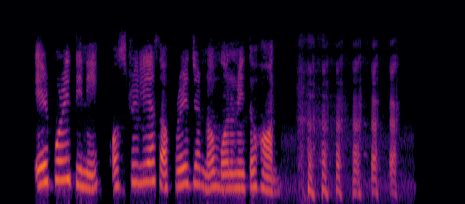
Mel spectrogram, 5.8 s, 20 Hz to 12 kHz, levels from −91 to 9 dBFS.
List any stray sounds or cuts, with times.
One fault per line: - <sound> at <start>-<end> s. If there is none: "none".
- laugh at 3.7-5.0 s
